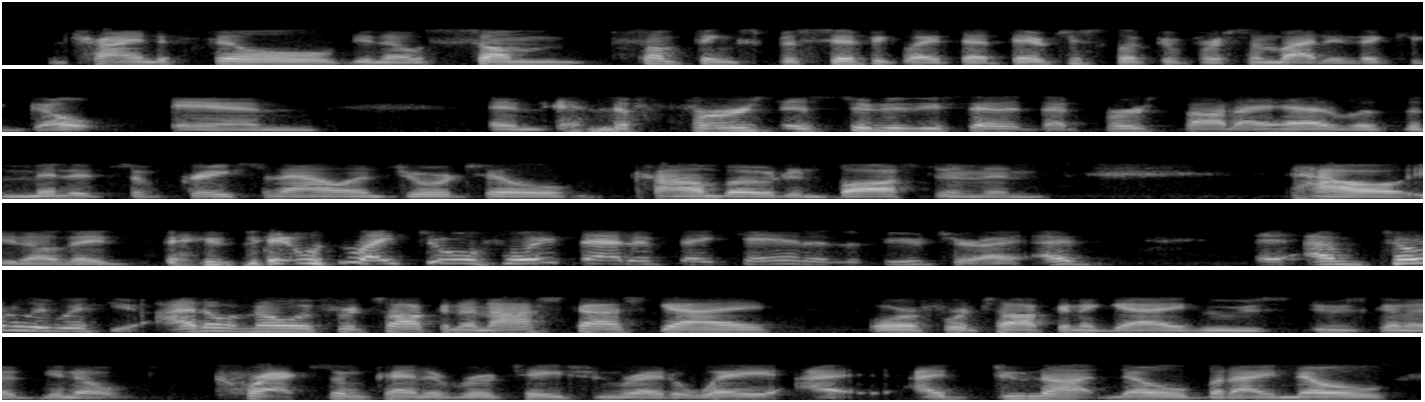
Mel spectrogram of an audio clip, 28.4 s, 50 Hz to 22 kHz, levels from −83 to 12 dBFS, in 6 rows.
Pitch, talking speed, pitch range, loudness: 135 Hz, 220 wpm, 120-160 Hz, -24 LUFS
